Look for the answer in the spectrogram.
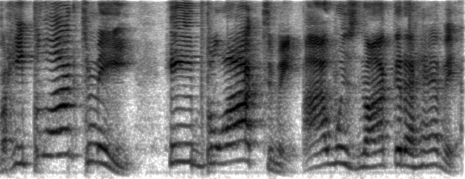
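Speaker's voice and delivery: high, insistent complaint; indignant protest. Real, not acted. Racer justifying the wreck, high indignant protest. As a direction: insist it was his fault. Defending himself after race.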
